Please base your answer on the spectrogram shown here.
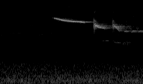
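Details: Eurasian blue tit in a garden in Weener, East Frisia, northwest Germany, March 2024: a very high, thin, slightly falling whistle, then two quick sharp high notes, over a faint low background hum.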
